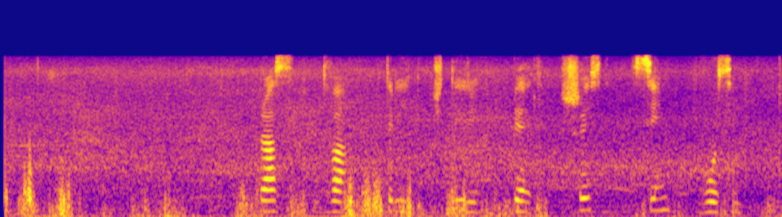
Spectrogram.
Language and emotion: Russian, neutral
